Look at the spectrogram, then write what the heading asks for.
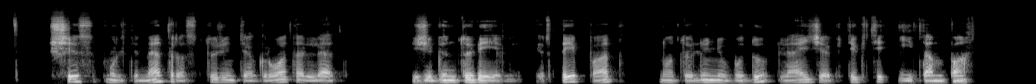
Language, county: Lithuanian, Kaunas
